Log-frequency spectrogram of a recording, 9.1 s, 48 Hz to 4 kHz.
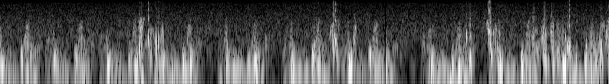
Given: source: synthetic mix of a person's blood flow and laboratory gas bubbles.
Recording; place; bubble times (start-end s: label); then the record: Doppler ultrasound of blood flow; precordium
2.02-2.50 s: bubbles
4.67-4.79 s: bubbles
4.93-5.11 s: bubbles
5.29-5.36 s: bubbles
6.97-7.12 s: bubbles
7.28-7.57 s: bubbles
7.96-8.67 s: bubbles
8.75-9.14 s: bubbles
From the record:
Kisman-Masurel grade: 223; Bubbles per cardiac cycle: several, 3 to 8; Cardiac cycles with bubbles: 10 to 50%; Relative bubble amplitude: loud (0.450 to 0.775); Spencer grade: 2 (many but less than half of the cardiac periods contain bubble signals, singularly or in groups); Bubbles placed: anywhere in the cardiac cycle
